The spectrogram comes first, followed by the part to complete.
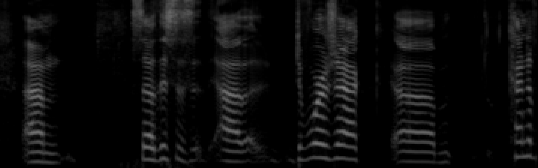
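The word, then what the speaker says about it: Dvořák: received some music from this kid antonin dvorak pronounced dvor shock it's what it says in the letter and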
